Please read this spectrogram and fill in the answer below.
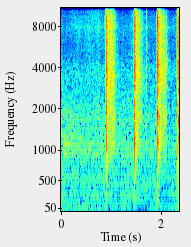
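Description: Three sharp clicks about half a second apart as the hood of a damaged toy model car is pressed down; after the crash the hood will not stay closed.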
